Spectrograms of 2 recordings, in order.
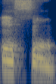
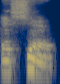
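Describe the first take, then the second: First: The middle consonant is an s sound. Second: The middle consonant is an sh sound. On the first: The speaker calls it right. "that dot over here to the left makes it a s sound. So we got eseb" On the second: The speaker calls it wrong. "not esheb"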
